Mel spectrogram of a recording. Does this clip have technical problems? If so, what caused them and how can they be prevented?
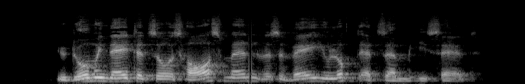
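Yes: a gap at a join of encoded pieces, 2.49 to 2.52 s, a 28 ms silence from untrimmed encoder delay and padding, visible as a blank vertical stripe. Trim encoder delay and padding before joining, or encode continuously.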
